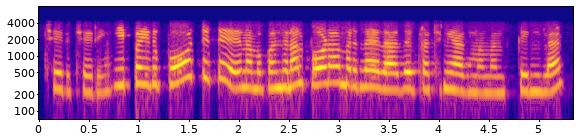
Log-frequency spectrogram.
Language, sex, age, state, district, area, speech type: Tamil, female, 30-45, Tamil Nadu, Madurai, urban, conversation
